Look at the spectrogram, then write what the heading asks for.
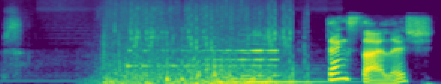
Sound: transition sound effect

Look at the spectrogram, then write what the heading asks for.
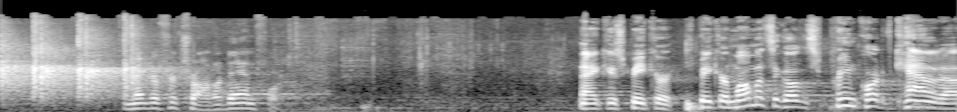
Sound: some Applause

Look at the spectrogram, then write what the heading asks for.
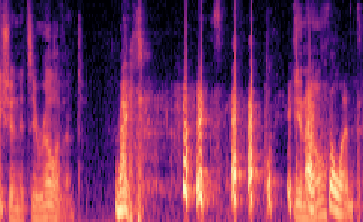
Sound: laughs

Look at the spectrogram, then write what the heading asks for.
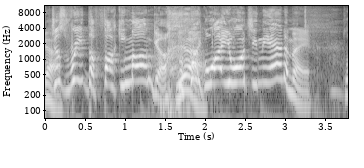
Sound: laughs

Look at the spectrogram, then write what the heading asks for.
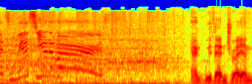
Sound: crowd cheering

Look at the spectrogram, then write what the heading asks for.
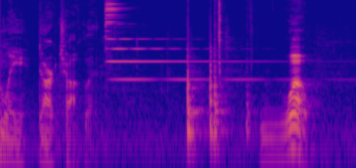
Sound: bell dings

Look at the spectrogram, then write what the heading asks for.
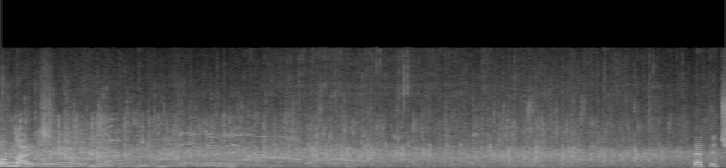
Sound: cheers and applause

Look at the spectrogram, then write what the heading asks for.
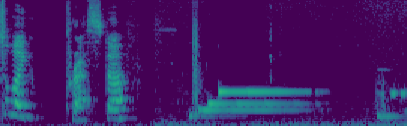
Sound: chime

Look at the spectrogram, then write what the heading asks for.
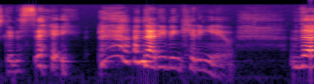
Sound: laughs

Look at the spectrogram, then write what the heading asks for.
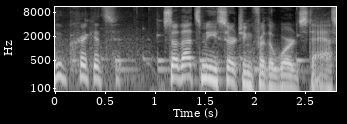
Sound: voiceover

